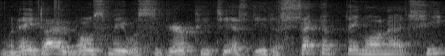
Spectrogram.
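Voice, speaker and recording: In a room with audible echo, a man with an American accent talks at a fairly quick pace with a high pitch and lively intonation. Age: 50s. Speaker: army veteran. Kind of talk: interview. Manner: repetitive, halting.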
